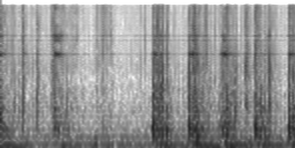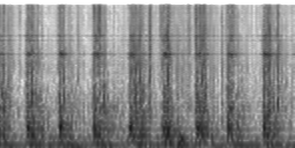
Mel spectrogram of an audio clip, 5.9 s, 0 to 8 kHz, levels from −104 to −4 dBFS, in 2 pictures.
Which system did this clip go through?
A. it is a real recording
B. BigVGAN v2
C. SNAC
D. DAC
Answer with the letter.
B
